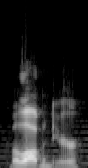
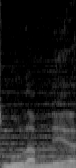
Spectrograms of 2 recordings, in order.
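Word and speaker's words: Mulaamnir: Yes, I spoke with the dragon Mulaminir. I think I butchered that again.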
